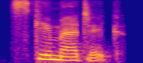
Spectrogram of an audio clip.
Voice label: "schematic", Indian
